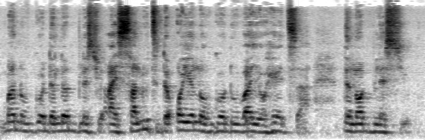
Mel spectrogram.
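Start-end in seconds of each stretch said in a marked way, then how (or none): none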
